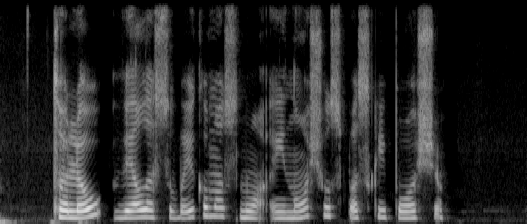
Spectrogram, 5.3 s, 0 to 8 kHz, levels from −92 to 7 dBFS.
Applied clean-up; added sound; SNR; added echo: none; none; none; none.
